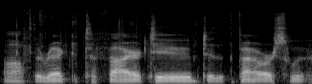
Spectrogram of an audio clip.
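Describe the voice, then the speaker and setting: A man's voice: rumbling low, little pitch movement, unhurried, a little mellow. A man restoring an old radio at his workbench, giving rambling, folksy commentary with a lot of swearing. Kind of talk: casual workshop commentary.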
